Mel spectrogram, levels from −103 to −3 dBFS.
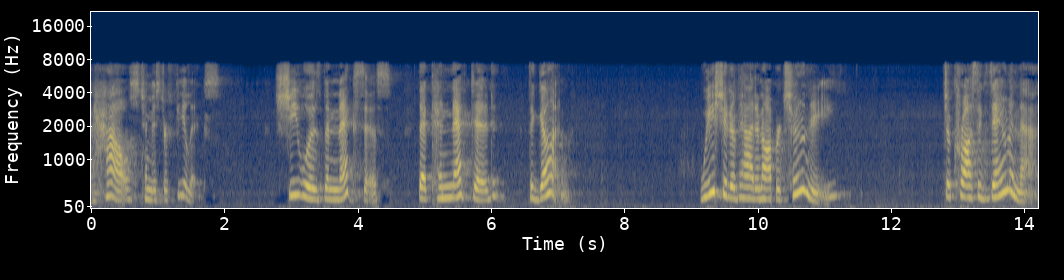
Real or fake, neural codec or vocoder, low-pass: fake; codec, 16 kHz in and 24 kHz out, 2.2 kbps, FireRedTTS-2 codec; 7.2 kHz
